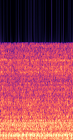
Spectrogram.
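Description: A red Harbor Freight generator engine runs steadily up close, a loud continuous drone with even mechanical buzz and no pauses or voices.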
